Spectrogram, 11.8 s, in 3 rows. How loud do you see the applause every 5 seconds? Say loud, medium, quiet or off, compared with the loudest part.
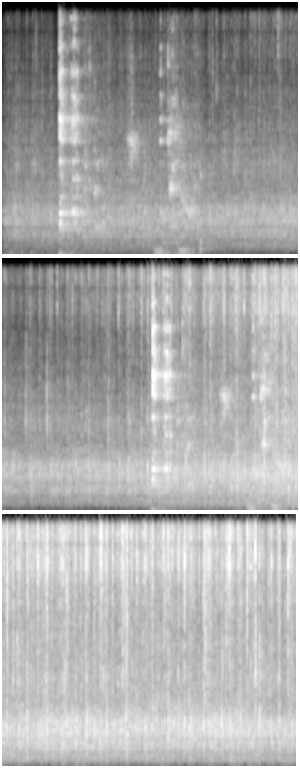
quiet, loud, loud.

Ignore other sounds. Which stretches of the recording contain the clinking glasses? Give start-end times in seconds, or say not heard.
0.7-2.6, 5.9-7.8.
